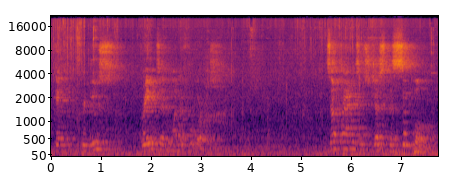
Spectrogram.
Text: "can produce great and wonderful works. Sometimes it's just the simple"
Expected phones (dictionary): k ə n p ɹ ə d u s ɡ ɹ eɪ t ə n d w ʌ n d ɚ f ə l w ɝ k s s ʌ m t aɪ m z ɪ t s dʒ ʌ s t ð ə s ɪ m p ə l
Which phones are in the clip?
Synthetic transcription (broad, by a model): k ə n p ɹ ə d u s ɡ ɹ eɪ t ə n w ʌ n d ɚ f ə l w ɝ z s s ʌ m t aɪ m z ɪ t s dʒ ʌ s t ð ə s ɪ m p l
